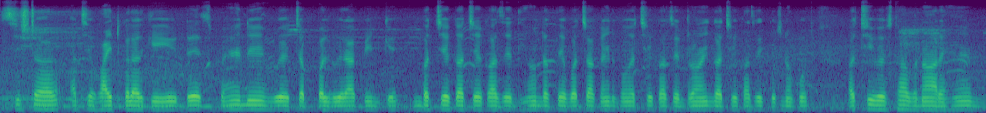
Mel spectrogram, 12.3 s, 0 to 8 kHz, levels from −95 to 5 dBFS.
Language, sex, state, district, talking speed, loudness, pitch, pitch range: Hindi, male, Bihar, Samastipur, 170 wpm, -27 LUFS, 105 Hz, 105-110 Hz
